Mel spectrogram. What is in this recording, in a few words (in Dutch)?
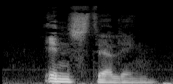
"instelling", Dutch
